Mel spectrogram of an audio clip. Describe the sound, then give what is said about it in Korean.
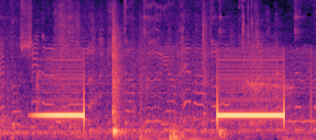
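A telephone ringback tone as a phone call is placed to a baseball player: two steady, loud electronic beeps, each about a second long, separated by a pause, with faint background noise and a soft thump in between. “전화 연결해 보겠습니다.”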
